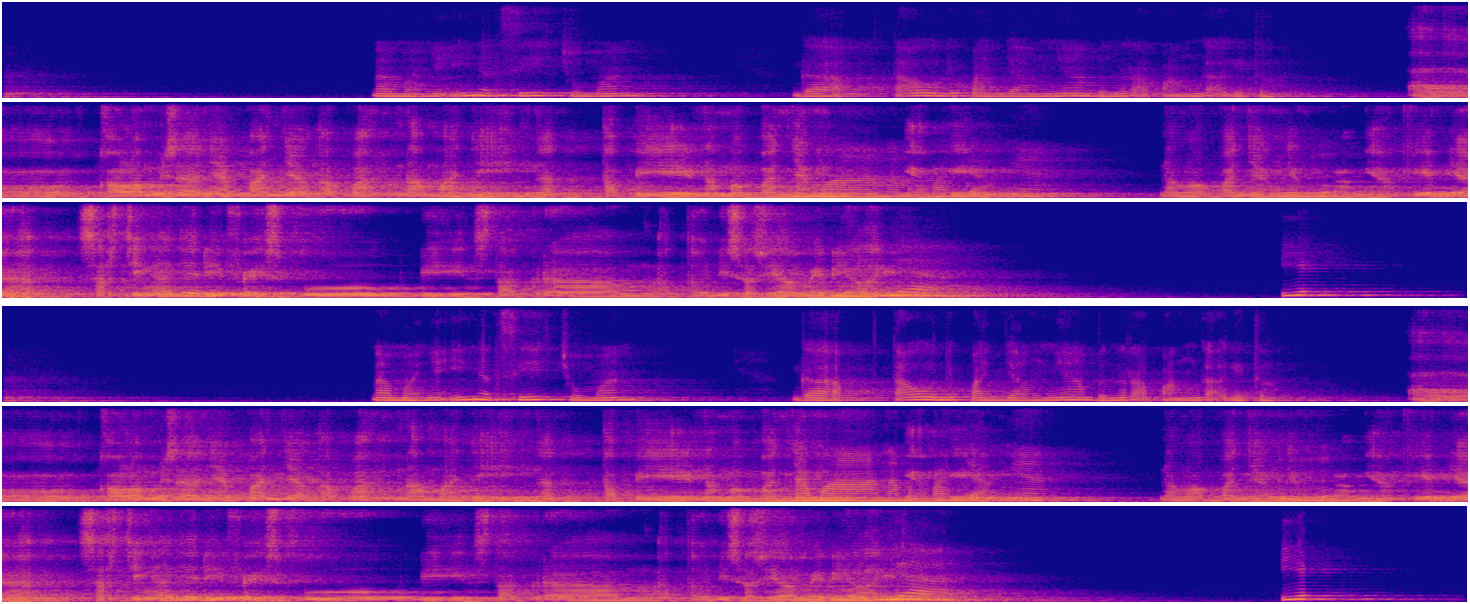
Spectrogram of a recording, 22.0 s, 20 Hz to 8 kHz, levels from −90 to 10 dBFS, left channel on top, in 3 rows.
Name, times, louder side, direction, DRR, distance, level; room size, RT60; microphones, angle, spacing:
voice 1, 1.8-3.2 4.0-4.2 4.5-6.4 11.2-12.6 13.7-14.0 18.8-19.4 21.1-21.2, right 1 dB, 40° right, 9 dB, 1.2 m, -23 dB
voice 2, 7.0-12.4 13.1-19.3, left 1 dB, 10° left, 2 dB, 3.2 m, -23 dB
30.0 x 20.0 x 7.8 m, 1.3 s
head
